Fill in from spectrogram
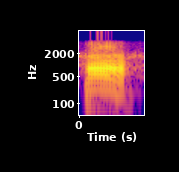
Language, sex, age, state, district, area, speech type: Odia, male, 60+, Odisha, Gajapati, rural, conversation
